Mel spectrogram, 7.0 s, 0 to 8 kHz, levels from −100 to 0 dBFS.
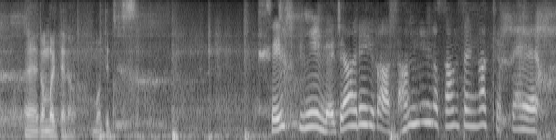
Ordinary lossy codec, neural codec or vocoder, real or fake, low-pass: none; codec, 16 kHz, 0.8 kbps, ZipCodec; fake; none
